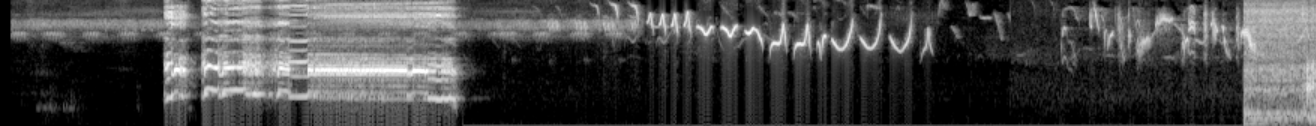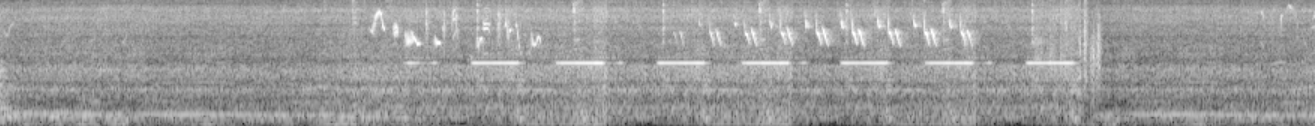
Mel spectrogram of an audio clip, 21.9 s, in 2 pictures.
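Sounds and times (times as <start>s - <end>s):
rooster crowing: 1.4s - 4.1s
small bird chirping: 4.0s - 10.4s
steady noise with low hum: 19.6s - 21.9s.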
